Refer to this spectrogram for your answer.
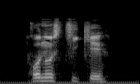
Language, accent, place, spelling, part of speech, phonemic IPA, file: French, France, Lyon, pronostiquer, verb, /pʁɔ.nɔs.ti.ke/, LL-Q150 (fra)-pronostiquer.wav
- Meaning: to predict; to foretell; to prognosticate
